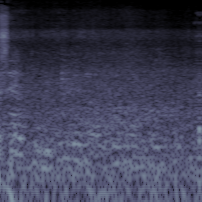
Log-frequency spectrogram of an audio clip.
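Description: A man's voice ends a word, then a low, steady outdoor background rumble with no distinct event.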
